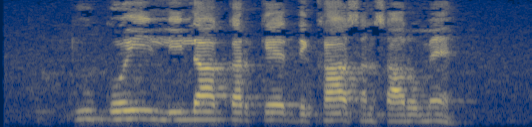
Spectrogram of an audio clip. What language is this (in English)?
Gurgula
